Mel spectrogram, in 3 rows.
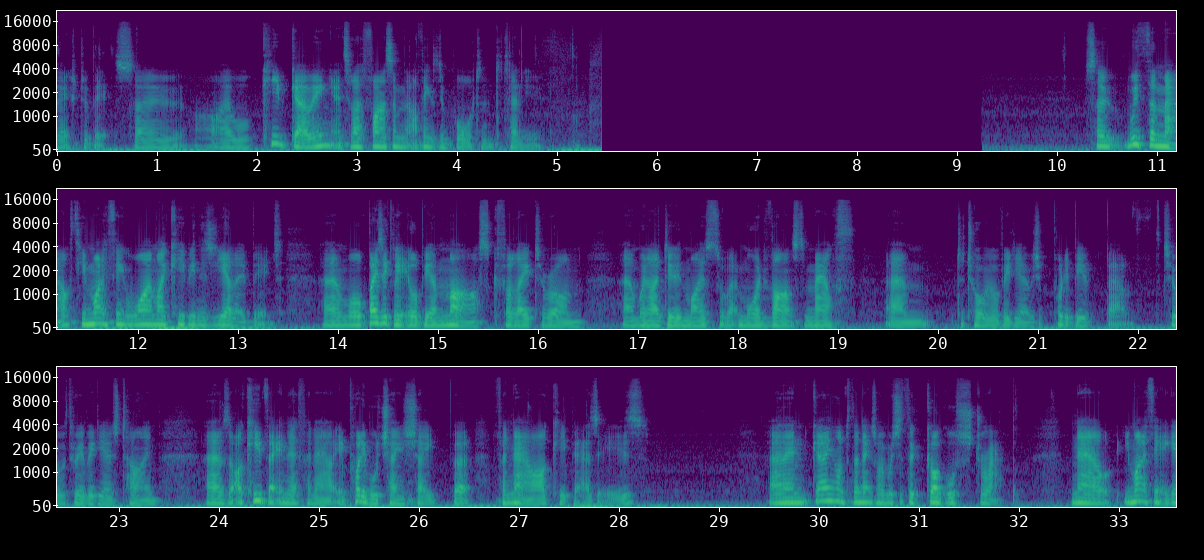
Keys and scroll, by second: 0.0-0.3 typing, 6.3 z, 6.9 z.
